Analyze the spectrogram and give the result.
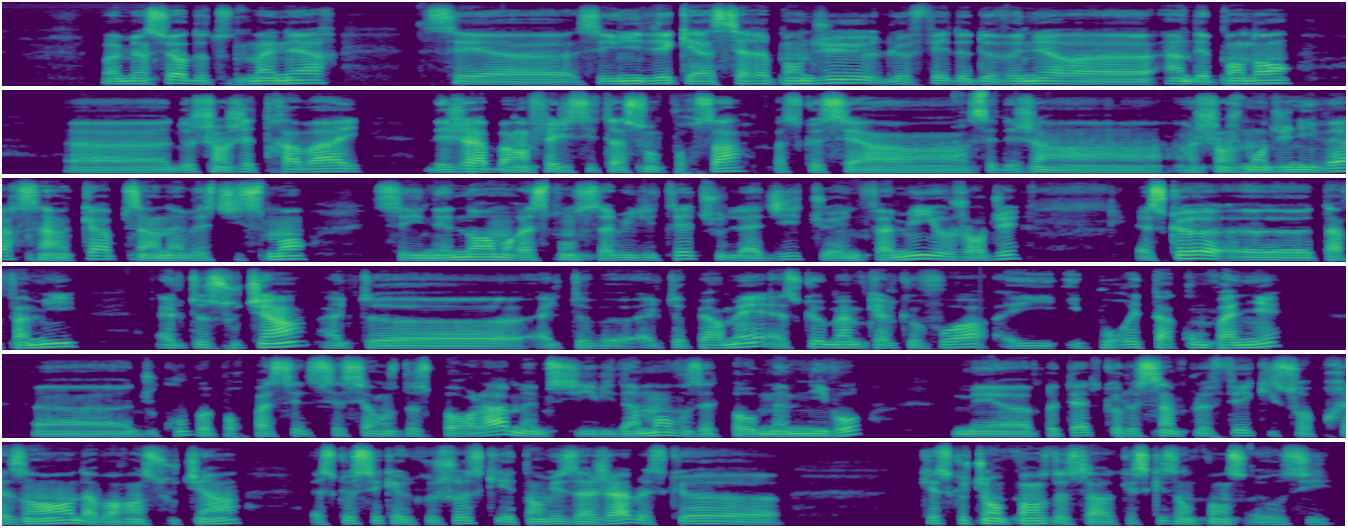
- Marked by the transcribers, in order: tapping; static; unintelligible speech; other background noise
- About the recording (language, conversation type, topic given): French, advice, Comment faire du sport quand on manque de temps entre le travail et la famille ?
